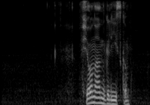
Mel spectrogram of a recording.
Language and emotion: Russian, neutral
